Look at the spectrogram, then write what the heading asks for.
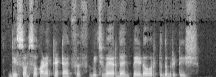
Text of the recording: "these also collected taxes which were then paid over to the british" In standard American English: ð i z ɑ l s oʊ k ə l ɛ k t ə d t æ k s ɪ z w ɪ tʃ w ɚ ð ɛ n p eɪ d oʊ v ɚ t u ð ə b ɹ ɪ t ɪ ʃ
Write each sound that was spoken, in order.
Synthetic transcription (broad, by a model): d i s ɑ l s oʊ k ə l ɛ k t ə d t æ k s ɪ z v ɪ tʃ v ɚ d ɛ n p eɪ d oʊ v ɚ t u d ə b ɹ ɪ t ɪ ʃ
